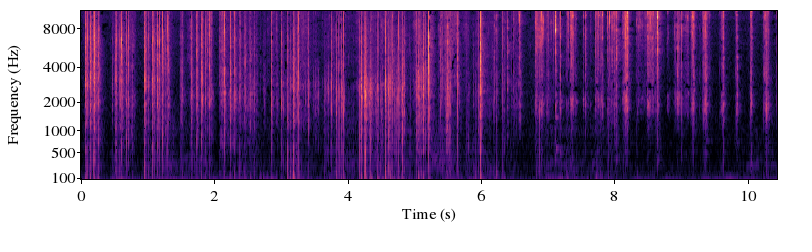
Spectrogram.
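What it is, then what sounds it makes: Plastic and foil blister pack. Long nails scratch and tap the filled plastic bubbles of a small pill blister pack with a foil backing. The result is a quiet, steady stream of crisp, bright clicks and scratchy crinkles, each one dying away almost instantly, with brief pauses between bursts.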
